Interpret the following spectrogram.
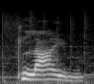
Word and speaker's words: climb: the correct pronunciation is climb climb you just have to ignore letter B now what about this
